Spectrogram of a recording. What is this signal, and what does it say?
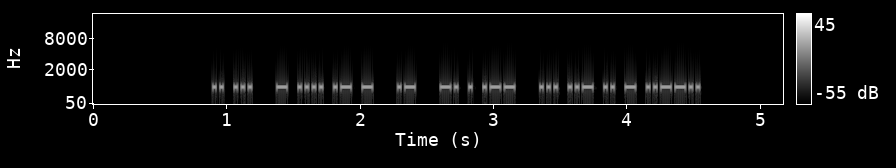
Morse code, heard as a keyed tone, about 42 wpm, 700 Hz. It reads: IS THAT A NEW SUIT?
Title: Sentences from Top 1600 Words 45wpm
